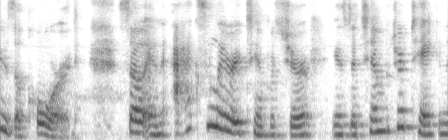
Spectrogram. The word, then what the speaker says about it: axillary: how I say it I pronounce it as axillary it is not auxiliary auxiliary is a cord so an axillary temperature is the temperature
